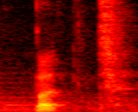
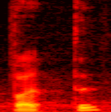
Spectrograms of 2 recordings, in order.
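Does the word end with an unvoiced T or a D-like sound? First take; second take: unvoiced T; D-like. First: It ends with an unvoiced T sound. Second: It ends with a voiced D-like sound. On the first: The speaker calls it right. "the unvoiced consonants like but" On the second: The speaker calls it wrong. "with the D sound as a strong vocal sound"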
